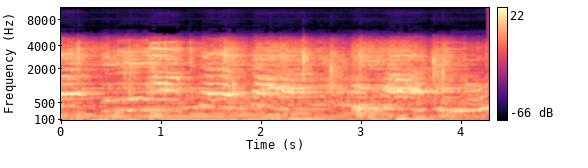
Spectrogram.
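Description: A small group of voices singing an Indonesian worship song together, over steady low instrumental accompaniment.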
